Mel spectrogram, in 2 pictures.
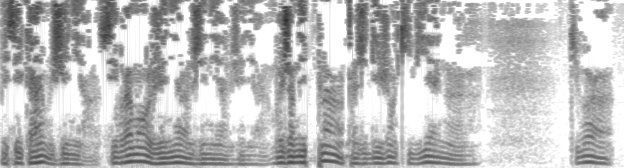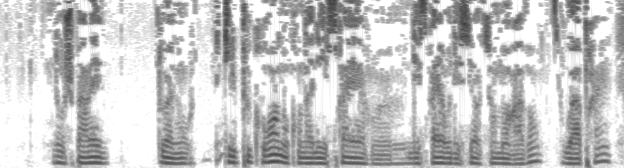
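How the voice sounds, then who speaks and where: A man with a very deep, low pitch and a dark, mellow tone speaks at a moderate pace with ordinary pitch variation, somewhat breathy, with long, frequent pauses, in a dry, close sound with no echo. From France, Strasbourg (Alsace). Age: 50s. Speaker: family constellation therapist. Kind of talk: radio interview.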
